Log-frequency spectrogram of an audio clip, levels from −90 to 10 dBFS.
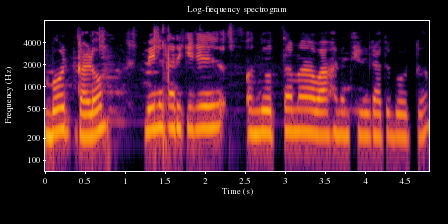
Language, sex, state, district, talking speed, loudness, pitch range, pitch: Kannada, female, Karnataka, Dakshina Kannada, 135 wpm, -16 LUFS, 220-260 Hz, 235 Hz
